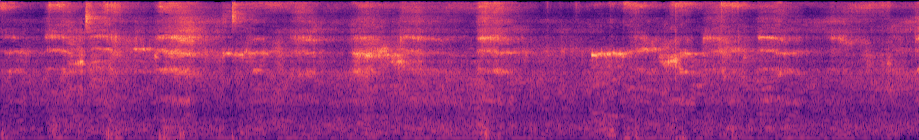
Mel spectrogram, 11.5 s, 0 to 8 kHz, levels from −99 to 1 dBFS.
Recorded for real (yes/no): no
